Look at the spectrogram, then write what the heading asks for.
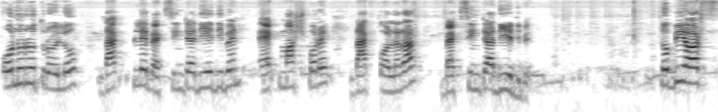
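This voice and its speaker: A man speaks with a raised, projected voice. His pitch is high, with ordinary pitch variation. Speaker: duck farmer and YouTuber. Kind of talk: farming tutorial.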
